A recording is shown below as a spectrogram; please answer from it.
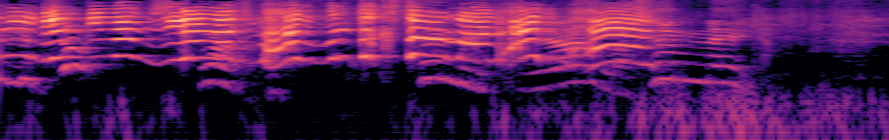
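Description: A woman's high-pitched wailing voice: a quick run of shrill rising-and-falling cries with no clear words, dying away near the end.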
